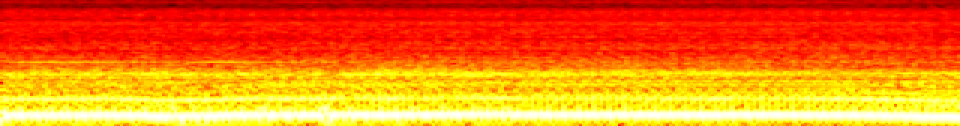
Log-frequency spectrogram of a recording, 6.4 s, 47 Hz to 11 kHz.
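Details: 2014 Camaro V8 idling with deep steady rumble and a light fast valvetrain tick; teardown removing the head confirmed a bad lifter.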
